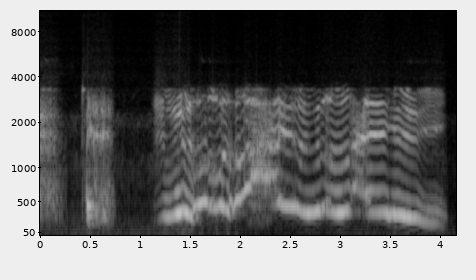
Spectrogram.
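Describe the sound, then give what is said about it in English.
A brief sharp burst of sound, then a long, loud, wavering scream lasting nearly three seconds, its pitch rising and falling before sliding down at the end, as a person yells while serving a tennis ball. “Is there a word for when you hear a tennis player hitting the ball and kind of screaming?”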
